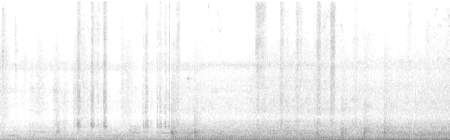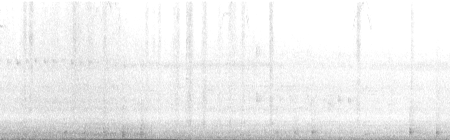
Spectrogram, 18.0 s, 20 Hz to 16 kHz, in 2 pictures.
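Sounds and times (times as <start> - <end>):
brush scratching on paper: 1.2 - 3.6, 5.0 - 7.4, 8.1 - 14.7.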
